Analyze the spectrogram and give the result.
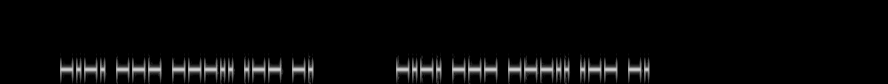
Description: Morse code, heard as a keyed tone, about 30 wpm, 700 Hz. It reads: CO8WN CO8WN
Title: DXCC-100 Call Signs - 5 Characters - Repeated 2x - 30wpm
